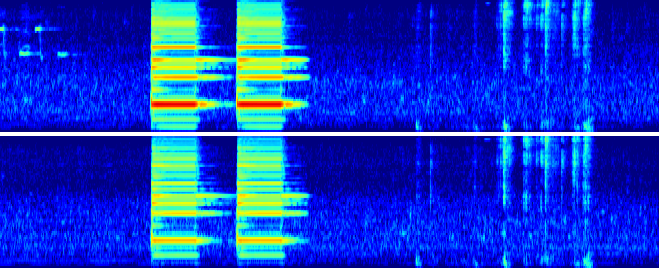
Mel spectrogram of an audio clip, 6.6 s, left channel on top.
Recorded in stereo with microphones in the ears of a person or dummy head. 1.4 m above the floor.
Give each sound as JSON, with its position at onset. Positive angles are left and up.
{"t": 1.5, "sound": "a fire alarm", "side_deg": 60, "distance_m": 2.5}
{"t": 4.2, "sound": "tearing paper", "side_deg": -15, "distance_m": 1.2}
